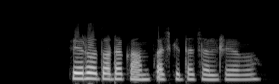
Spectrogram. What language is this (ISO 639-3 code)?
pan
